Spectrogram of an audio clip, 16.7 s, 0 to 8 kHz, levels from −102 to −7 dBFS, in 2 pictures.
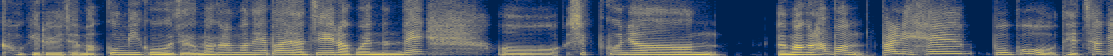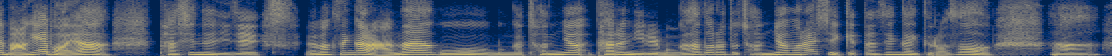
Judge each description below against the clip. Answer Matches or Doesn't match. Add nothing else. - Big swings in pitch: Doesn't match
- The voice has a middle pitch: Doesn't match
